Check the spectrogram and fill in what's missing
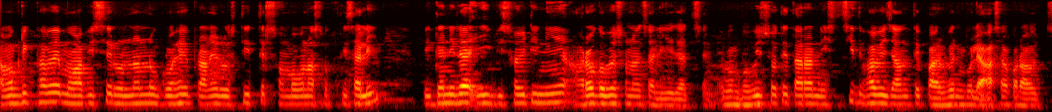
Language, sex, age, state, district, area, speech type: Bengali, male, 30-45, West Bengal, Purba Medinipur, rural, spontaneous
